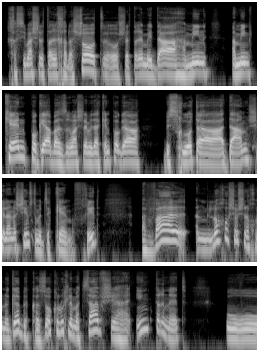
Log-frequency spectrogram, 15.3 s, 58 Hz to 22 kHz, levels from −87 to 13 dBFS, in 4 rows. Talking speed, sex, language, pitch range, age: 145 wpm, male, Hebrew, 130-185 Hz, 40-59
